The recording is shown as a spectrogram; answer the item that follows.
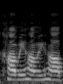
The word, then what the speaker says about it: Kamehameha: Okay, at least you can hit people with a Kamehameha. But I will say, do you want to know how people pronounce it?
